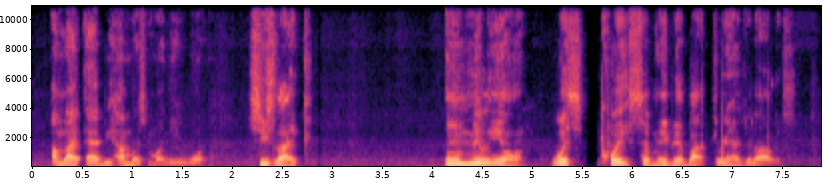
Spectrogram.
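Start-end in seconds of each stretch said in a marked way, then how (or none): 0.5-1.8 mock low, simmering anger kept in check. Retelling confronting someone about money while trying to compose himself: retelling suppressed fury. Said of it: "I'm fuming, man. I'm fuming".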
